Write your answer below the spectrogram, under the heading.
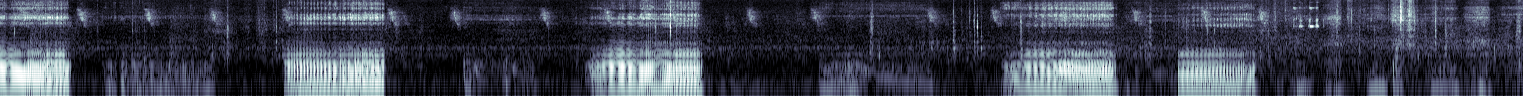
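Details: Bulldog napping and snoring loudly: five long, rasping, harmonic snores, each about a second, come roughly every three to four seconds, with softer breathing and snuffling between them.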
